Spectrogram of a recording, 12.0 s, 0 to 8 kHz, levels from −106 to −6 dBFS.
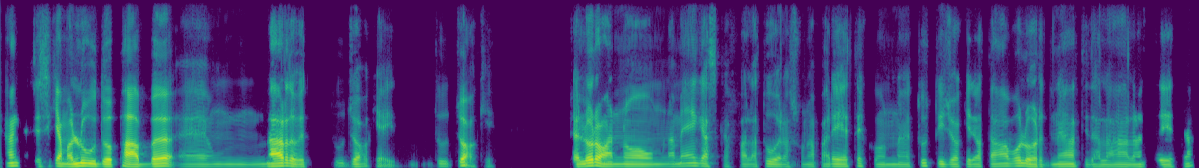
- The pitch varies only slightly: Yes, narrow, 2.1 semitones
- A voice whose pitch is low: Yes, low, 105 Hz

